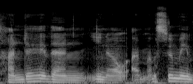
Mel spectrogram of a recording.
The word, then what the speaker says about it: Hyundai: our people because Hyundai, pronounced like Sunday, not Hyende like you're saying, is a Korean company.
